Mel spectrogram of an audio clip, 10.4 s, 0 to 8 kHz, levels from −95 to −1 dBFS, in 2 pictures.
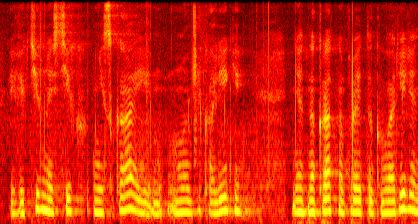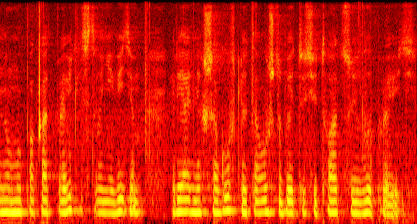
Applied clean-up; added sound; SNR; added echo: neural mask model Resemble Enhance denoiser.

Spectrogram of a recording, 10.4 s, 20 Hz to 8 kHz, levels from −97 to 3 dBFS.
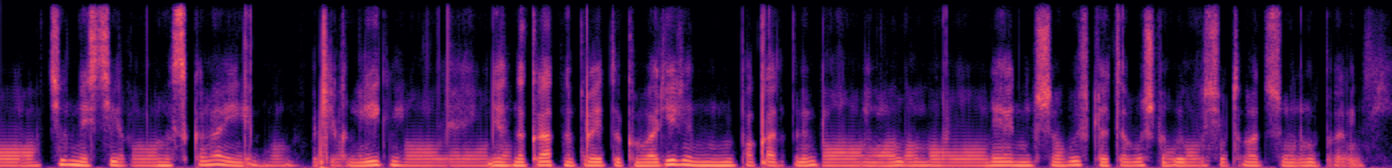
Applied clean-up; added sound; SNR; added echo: neural diffusion model UNIVERSE++.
